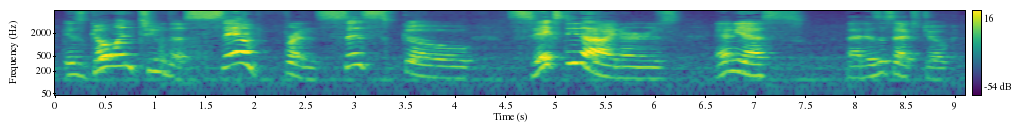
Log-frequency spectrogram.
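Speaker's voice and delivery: slow, drawn-out delivery; over-enunciating every word slowly; talking slow. Real, not acted. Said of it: "Why are you talking so slow?".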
